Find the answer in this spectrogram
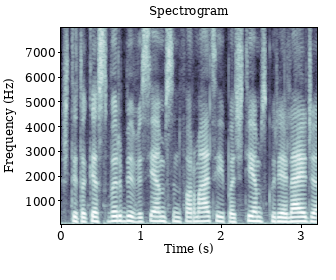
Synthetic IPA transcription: ʃt̪ɐɪt̪oːkʲɛsʋɐɾʲbʲɪʋʲɪsʲiɛmsɪnfoːɾmɑːt̪sʲɪjiːpɐt͡ʃt̪ʲiɛmskʊɾʲiɛlʲɛɪd͡ʒʲɛ

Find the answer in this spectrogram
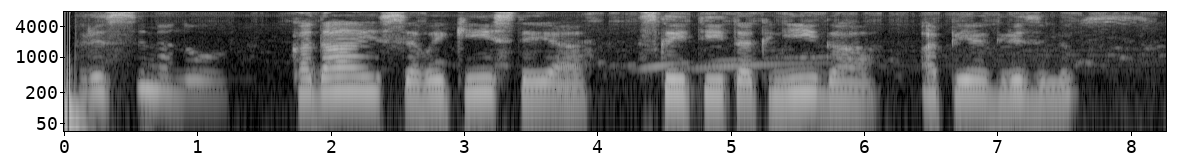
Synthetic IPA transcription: pʲɾʲɪsʲɪmʲɛnʊ | kɐd̪ɑɪsʲɛʋɐɪkʲiːsʲt̪ʲeːjɛ | skɐɪt̪ʲiːt̪ɐknʲiːɡɑ | ɐpʲiɛɡɾʲɪzʲɪlʲʊs

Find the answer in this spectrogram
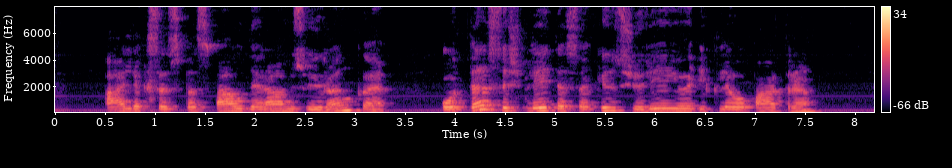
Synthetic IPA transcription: ɑːlʲɛksɐspɐspɐˑʊd̪ʲeːɾaːmʲʒʲʊiɾɐŋkɐ | oːt̪ɐsɪʃʲpʲlʲeːt̪ʲɛsɐkʲɪsʒʲʊɾʲeːjoːʔiːklʲɛopɑːt̪ɾɐ

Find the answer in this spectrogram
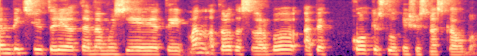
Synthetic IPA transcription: ɐmʲbʲit͡s̪ʲɪjuːt̪ʊɾʲeːjoːt̪ɐmʲɛmʊzʲeːjjɛt̪ɐɪmɐnɐt̪ɾoːd̪oːsʋɐrbʊɐpʲiɛ | koːkʲʊslˠuːkʲɛʃʲt͡ʃʲʊsmʲɛskɐlˠbo̰ːm

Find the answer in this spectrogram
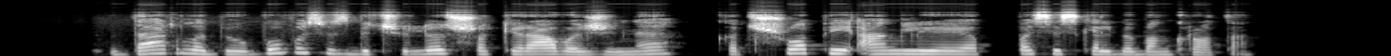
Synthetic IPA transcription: d̪ɐɾlˠɐbʲɛʊbʊʋʊsʲʊs̬bʲɪt͡ʃʲʊlʲʊsʃɔkʲiɾɑːʋoːʒʲɪnʲɛ | kɐt̪ʃuɔpʲɛɪʔɑˑŋɡlʲɪjoːjɛpɐsʲɪsʲkʲɛlʲbʲɛbɐŋkɾɔt̪ɑ̰

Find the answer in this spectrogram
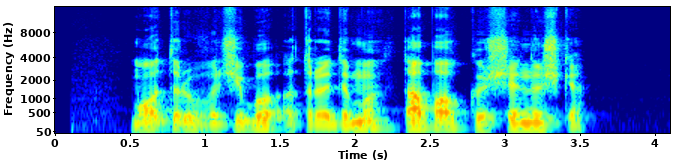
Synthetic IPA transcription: moːt̪ʲɛɾuːʋɐd͡ʒʲiːboːʔɐt̪ɾɐd̪ʲɪmʊt̪ɑːpokʊɾʲʃʲɛnʲʊʃʲkʲɛ

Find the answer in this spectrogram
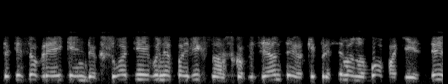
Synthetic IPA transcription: t̪ɐɪt̪ʲiɛsʲoːkɾʲɛɪkʲɛɪnʲd̪ʲɛksuɔt̪ʲɪjɛɪɡʊnʲɛpɐʋʲiːkst̪ʲnɐmskoːfʲɪt̪sʲɪjɛnt̪ɐɪɪkɐɪp̚pʲɾʲɪsʲɪmʲɛnʊbʊʋoːpɐkʲɛɪsʲt̪ʲɪ

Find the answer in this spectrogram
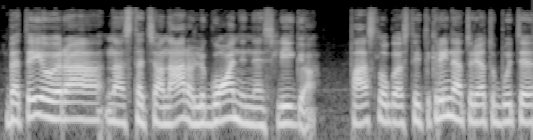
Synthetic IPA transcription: bʲɛt̪̚t̪ːɐɪjɛʊiːɾɐnɐst̪ɐt̪t͡ssʲɪoːnɑːɾoːlʲɪɡoːnʲɪnʲeːslʲiːɡʲo̰ː | pɑːslˠɒʊɡoːst̪ɐɪt̪ʲɪkɾɐɪnʲɛt̪ʊɾʲeːt̪ʊbuːt̪ʲɪ

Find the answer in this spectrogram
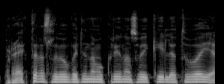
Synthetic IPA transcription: pɾoːjɛːk̚t̪ɐʋʲɛslˠɐbʲɛʊʋɐd̪ʲɪnɐmʊkɾɐjɪnoːsʋɐɪkɐɪlʲiɛt̪ʊʋoːjɛ

